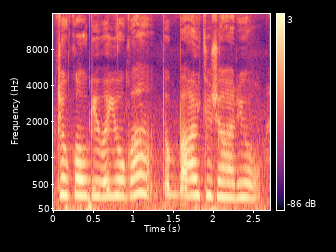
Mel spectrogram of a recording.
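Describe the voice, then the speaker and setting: A woman's voice: high voice, level tone, normal speed, gravelly, a little hiss or hum. A woman voicing an exasperated, guarded older woman in a love story, scolding and placating by turns.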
